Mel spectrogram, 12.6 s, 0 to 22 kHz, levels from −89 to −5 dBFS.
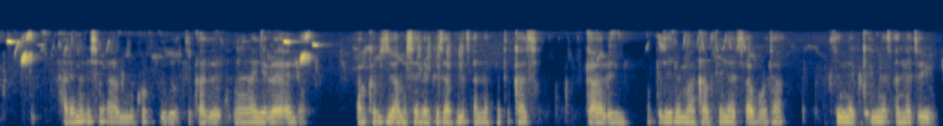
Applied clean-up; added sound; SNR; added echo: neural mask model Resemble Enhance denoiser.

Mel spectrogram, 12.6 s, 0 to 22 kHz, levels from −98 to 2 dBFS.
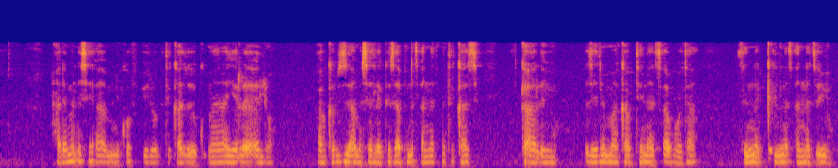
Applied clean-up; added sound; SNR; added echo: none; none; none; none.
